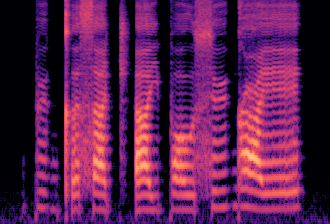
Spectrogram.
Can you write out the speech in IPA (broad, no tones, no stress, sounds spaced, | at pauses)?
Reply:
p y ɡ kʼ ə s a t͡ʃʼ a j p ɔ u̯ s y ɡ ʕ e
